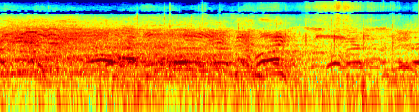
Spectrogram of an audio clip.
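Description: Several voices shouting and calling at once, with no clear words, from players and touchline spectators during a rugby passage of play.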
